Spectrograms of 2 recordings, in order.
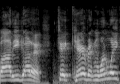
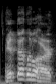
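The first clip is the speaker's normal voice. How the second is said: ordinary talk, nothing marked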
